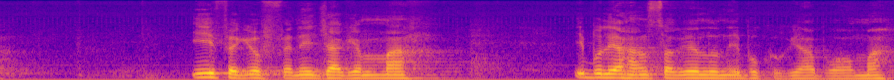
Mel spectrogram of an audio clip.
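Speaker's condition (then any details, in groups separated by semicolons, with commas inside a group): No condition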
